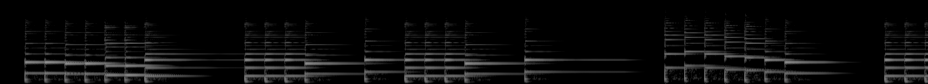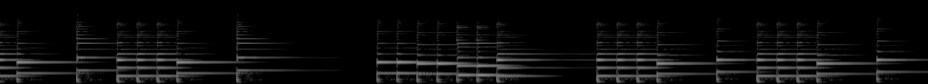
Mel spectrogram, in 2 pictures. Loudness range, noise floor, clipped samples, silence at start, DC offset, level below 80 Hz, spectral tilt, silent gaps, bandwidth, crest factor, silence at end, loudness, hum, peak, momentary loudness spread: 3 LU; -73 dBFS; under 0.1%; 0.25 s; under 0.1%; -86 dBFS; -3.5 dB/octave; none; 13.5 kHz; 16 dB; 0 s; -40 LUFS; none; -24 dBFS; 12 LU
